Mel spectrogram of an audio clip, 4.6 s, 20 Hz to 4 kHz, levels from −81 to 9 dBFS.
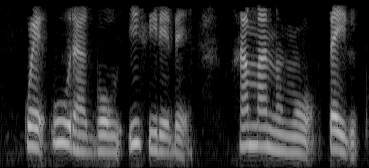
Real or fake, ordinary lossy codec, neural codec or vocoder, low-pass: fake; MP3, 24 kbps; codec, 44.1 kHz, 3.4 kbps, Pupu-Codec; 3.6 kHz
